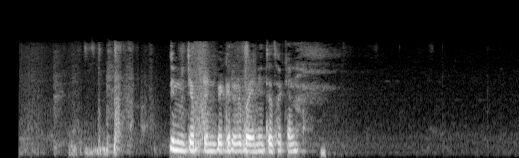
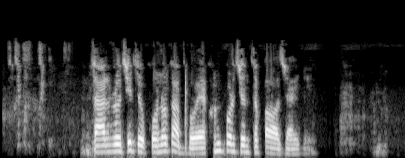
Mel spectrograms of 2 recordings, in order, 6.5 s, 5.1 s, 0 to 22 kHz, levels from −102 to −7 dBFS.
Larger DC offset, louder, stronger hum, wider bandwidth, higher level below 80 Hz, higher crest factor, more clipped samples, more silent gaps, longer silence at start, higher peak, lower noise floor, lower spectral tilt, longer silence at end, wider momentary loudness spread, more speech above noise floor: neither; about the same, -18 LUFS vs -16 LUFS; neither; about the same, 7.4 kHz vs 7.2 kHz; about the same, -60 dBFS vs -62 dBFS; about the same, 20 dB vs 16 dB; neither; neither; first, 0.9 s vs 0.2 s; about the same, -2 dBFS vs -2 dBFS; first, -69 dBFS vs -53 dBFS; about the same, -8 dB/octave vs -7 dB/octave; first, 2.4 s vs 0.3 s; first, 23 LU vs 11 LU; first, 52 dB vs 37 dB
